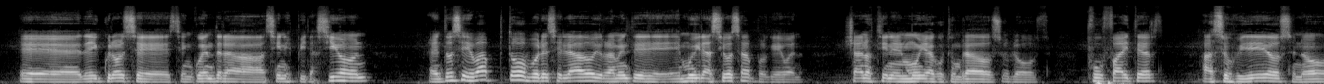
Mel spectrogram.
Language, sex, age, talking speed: Spanish, male, 20-39, 150 wpm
